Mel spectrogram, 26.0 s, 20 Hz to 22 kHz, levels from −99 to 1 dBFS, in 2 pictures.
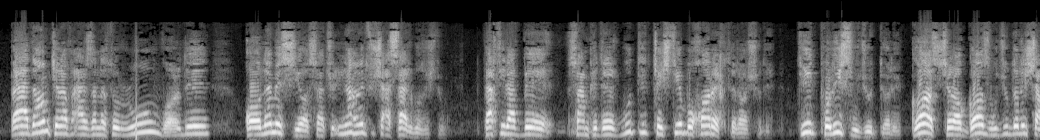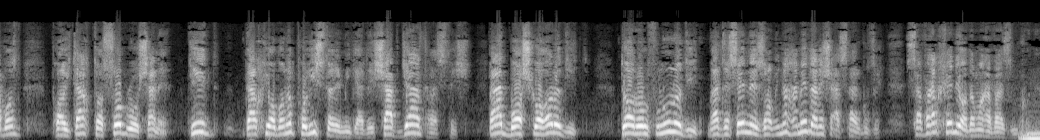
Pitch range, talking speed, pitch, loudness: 190-240 Hz, 160 wpm, 210 Hz, -13 LUFS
